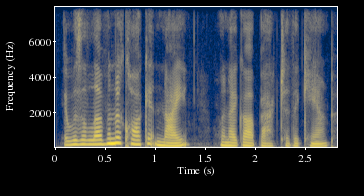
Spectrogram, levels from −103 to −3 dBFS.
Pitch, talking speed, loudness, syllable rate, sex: 195 Hz, 275 wpm, -17 LUFS, 6.5 syllables/s, female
